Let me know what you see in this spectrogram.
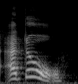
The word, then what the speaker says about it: Adou: Denn der Titel heißt Ado. Geschrieben wird er aber Ado-U. Also A-D-O-U. Spricht man aber im Japanischen nicht aus, sondern O-U ist ein langes U.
